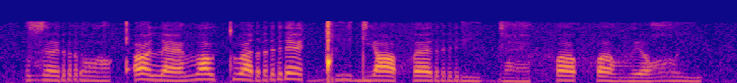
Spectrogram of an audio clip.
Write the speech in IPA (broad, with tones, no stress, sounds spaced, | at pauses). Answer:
z ə˧˩˧ r ɔ̤˧˩˧ qʼ u˥˩ l æ˧˩˧ v ɒ˥˧ tʷ ɑ˥˩ r ɛ˥˩ ɡ͡ǃ i̤˥˩ d j ɑ˥˩ f ɜ˥˧ r i̤˧˩˧ ɡ æ̤˧˩˧ f ʌ˥˧ f ʌ˥˩ v ɪ˧˩˧ ʁʷ i̤˥˩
